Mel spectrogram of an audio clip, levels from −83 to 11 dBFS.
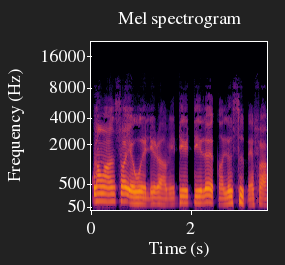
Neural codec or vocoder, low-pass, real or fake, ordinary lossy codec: autoencoder, 48 kHz, 32 numbers a frame, DAC-VAE, trained on Japanese speech; 19.8 kHz; fake; MP3, 48 kbps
